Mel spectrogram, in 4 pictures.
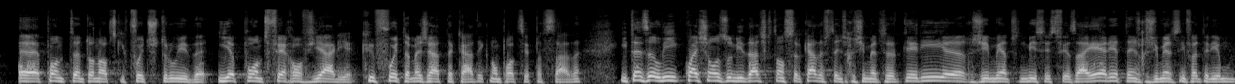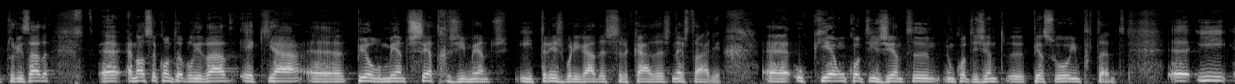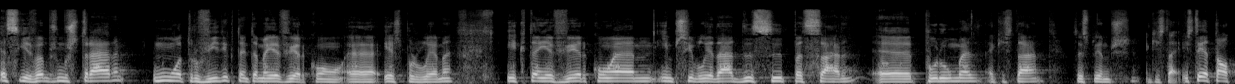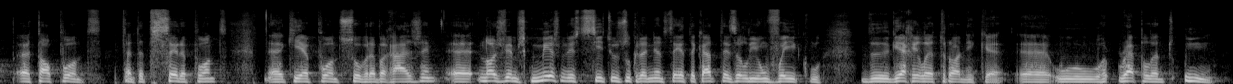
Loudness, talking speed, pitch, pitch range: -20 LUFS, 185 wpm, 140 Hz, 130-155 Hz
